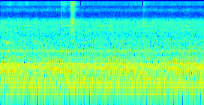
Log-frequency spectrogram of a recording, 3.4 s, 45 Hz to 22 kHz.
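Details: Bosch Climate 5000 split air conditioner, about three years old, running on heat. The outdoor inverter unit gives a steady low hum with a buzzing edge under the fan noise. Something in the casing is vibrating, source not pinned down.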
